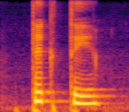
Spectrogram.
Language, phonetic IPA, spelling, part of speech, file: Ukrainian, [tekˈtɪ], текти, verb, Uk-текти.ogg
- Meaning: 1. to flow, to run, to stream, to move 2. to leak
